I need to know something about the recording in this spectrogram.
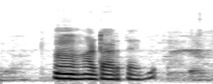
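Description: A woman's voice: a short spoken phrase starting about half a second in, then a few quieter sounds from her.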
